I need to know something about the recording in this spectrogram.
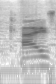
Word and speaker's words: Kais: Oh, it's pronounced Kais, not Keys.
